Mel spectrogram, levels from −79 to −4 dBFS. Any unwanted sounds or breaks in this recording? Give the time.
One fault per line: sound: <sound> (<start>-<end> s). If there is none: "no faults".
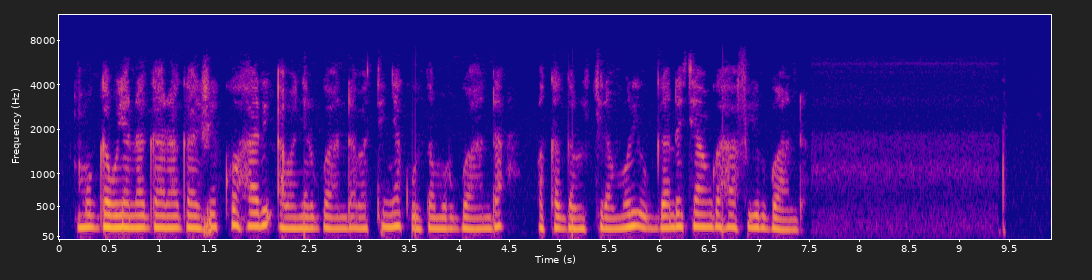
no faults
